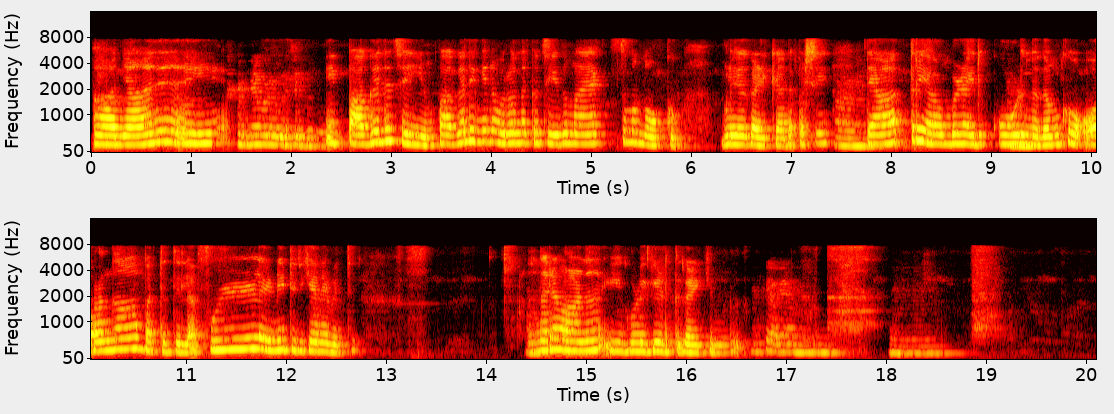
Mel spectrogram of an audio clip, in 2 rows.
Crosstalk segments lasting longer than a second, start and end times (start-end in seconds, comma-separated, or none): none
